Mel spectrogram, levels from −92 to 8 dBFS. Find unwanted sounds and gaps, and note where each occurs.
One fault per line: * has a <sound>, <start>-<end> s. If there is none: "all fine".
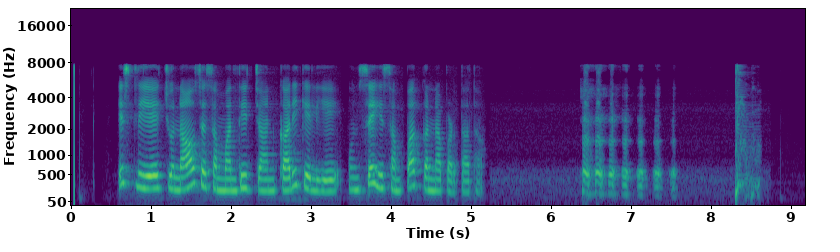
* has a laugh, 6.4-7.6 s
* has a thud, 8.3-8.6 s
